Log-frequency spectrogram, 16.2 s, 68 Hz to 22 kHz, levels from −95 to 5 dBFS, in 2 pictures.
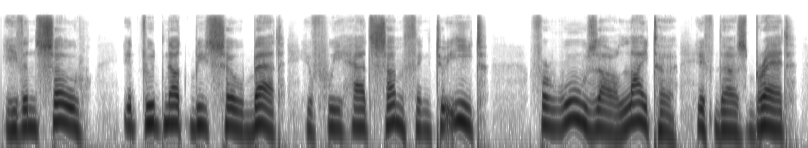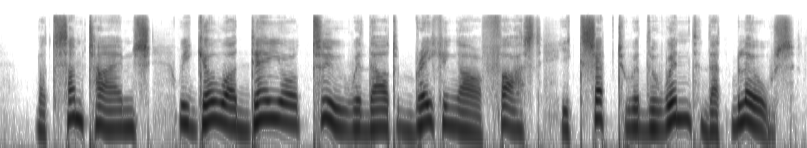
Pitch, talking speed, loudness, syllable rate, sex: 160 Hz, 145 wpm, -17 LUFS, 3.7 syllables/s, male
